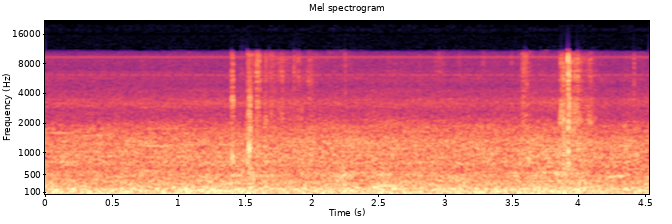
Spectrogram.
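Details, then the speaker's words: Heavy fairway golf mower reel after grinding and vac lapping, set to one paper thickness: even low whirr with only a few light ticks, much quieter than before with rough edge removed. "See how much quieter it runs now with the after it's been vac lapped."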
